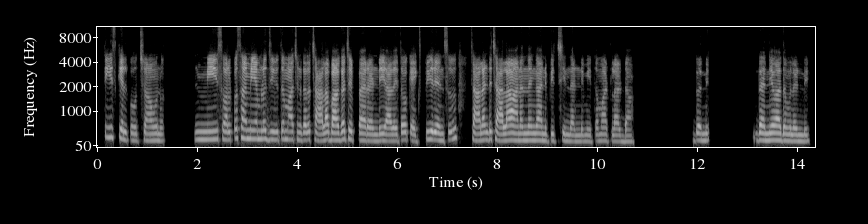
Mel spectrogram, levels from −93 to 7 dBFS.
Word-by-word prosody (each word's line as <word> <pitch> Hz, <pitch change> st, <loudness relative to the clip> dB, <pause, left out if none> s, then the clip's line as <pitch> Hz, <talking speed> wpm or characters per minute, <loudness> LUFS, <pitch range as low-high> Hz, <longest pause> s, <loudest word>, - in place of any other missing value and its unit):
తీసుకెళ్ళిపోవచ్చు. 215 Hz, -, 0 dB
అవును. 190 Hz, -1 st, -4 dB, 0.9 s
మీ 220 Hz, 0 st, +5 dB, 0.2 s
స్వల్ప 215 Hz, 0 st, -2 dB
సమయంలో 235 Hz, -2 st, +4 dB
జీవితం 220 Hz, +1 st, -2 dB
మార్చిన 215 Hz, -1 st, -2 dB
గథ 205 Hz, -, 0 dB
చాలా 185 Hz, +2 st, +2 dB
బాగా 200 Hz, +3 st, +5 dB
చెప్పారండి. 190 Hz, -4 st, +1 dB
అదైతే 180 Hz, +3 st, -1 dB
ఒక 210 Hz, -, -8 dB
ఎక్స్‌పీరియన్సు. 210 Hz, +2 st, 0 dB, 0.4 s
చాలాంటే 205 Hz, +3 st, +2 dB
చాలా 185 Hz, +2 st, +4 dB
ఆనందంగా 195 Hz, 0 st, 0 dB
అనిపిచిందండి 175 Hz, -1 st, -5 dB
మీతో 170 Hz, +1 st, -10 dB
మాట్లాడ్డం. 165 Hz, -2 st, -6 dB, 1.3 s
ధన్ని 190 Hz, 0 st, -3 dB, 1.1 s
ధన్యవాదములండి. 185 Hz, -3 st, 0 dB
195 Hz, 90 wpm, -28 LUFS, 180-215 Hz, 1.3 s, మీ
